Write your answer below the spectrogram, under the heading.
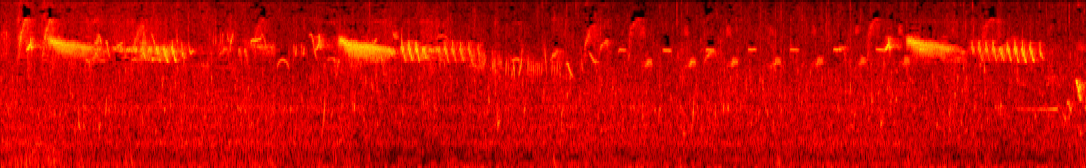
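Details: Oriental greenfinch, a common resident bird across Korea, giving three high phrases, each a clear descending whistle running into a buzzy, rattling trill, spaced a few seconds apart over a steady rushing background like flowing water.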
